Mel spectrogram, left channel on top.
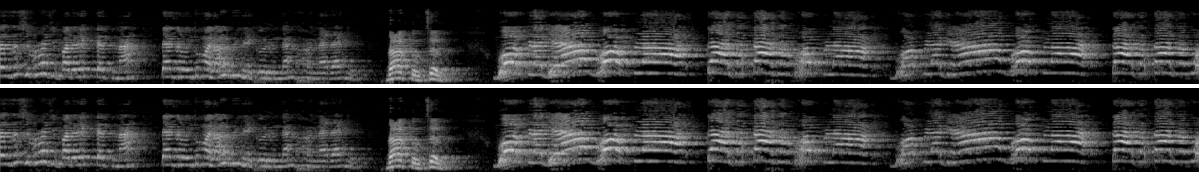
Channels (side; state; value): both; identical; correlation 1.00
